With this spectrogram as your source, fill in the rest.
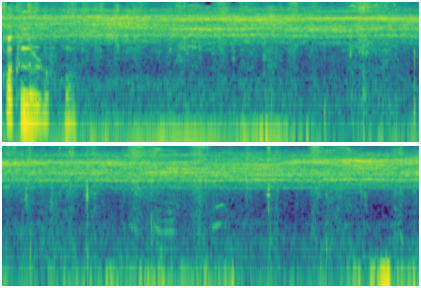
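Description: Small footsteps pad on grass.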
